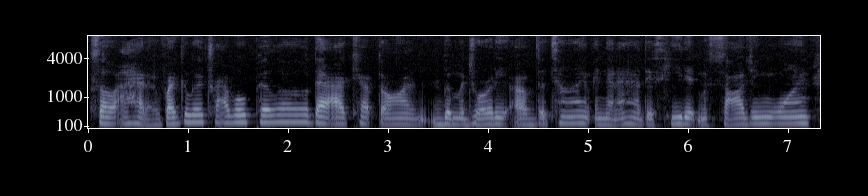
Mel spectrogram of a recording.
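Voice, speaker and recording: A woman's voice: low-pitched, steady tone, moderate pace, gravelly, hardly any pauses, warm tone. A woman talking casually as a vlogger, explaining and recommending things in a conversational way. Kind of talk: casual product recommendation vlog.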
